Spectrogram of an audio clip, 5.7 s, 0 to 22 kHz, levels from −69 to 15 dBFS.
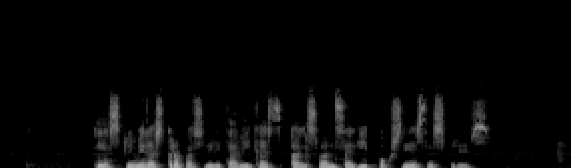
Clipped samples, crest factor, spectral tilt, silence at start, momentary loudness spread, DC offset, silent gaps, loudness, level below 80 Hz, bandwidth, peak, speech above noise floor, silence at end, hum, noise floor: under 0.1%; 20 dB; -5.5 dB/octave; 0.95 s; 10 LU; under 0.1%; none; -23 LUFS; -72 dBFS; 10.5 kHz; -4 dBFS; 47 dB; 0.85 s; none; -69 dBFS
